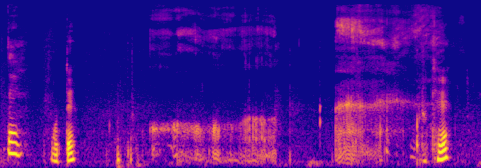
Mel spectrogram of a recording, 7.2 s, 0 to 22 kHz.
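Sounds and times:
speech: 0.1 - 1.2, 6.6 - 6.8
child imitating a father snoring: 2.2 - 4.2, 5.0 - 6.6.

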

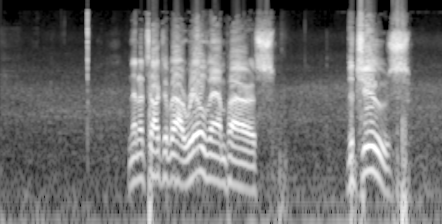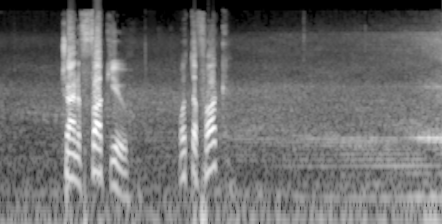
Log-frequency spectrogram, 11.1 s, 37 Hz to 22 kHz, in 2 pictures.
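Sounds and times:
speech: 1.6 - 3.6, 4.3 - 5.2, 6.3 - 7.2, 7.8 - 8.4
moped riding past in a bike lane: 8.6 - 11.0.

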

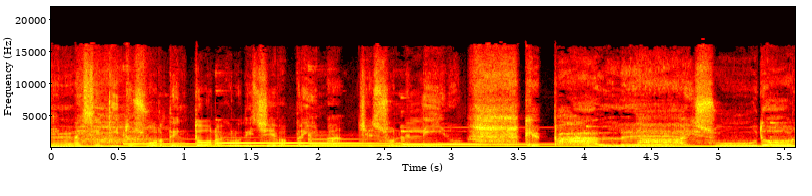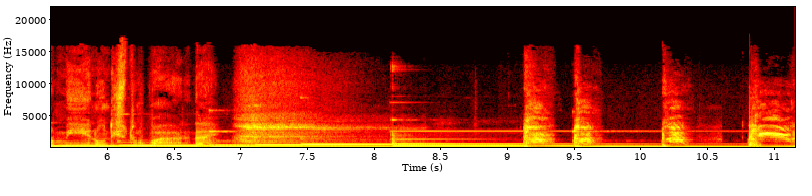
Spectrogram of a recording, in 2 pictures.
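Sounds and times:
steady sustained tonal background: 0.0 - 11.1
speech: 0.2 - 7.7
dry irritated cough: 9.1 - 11.1.

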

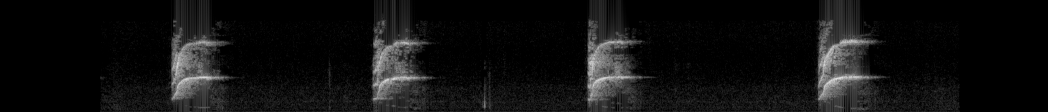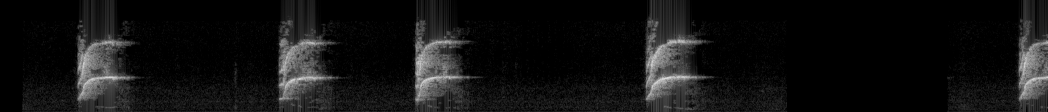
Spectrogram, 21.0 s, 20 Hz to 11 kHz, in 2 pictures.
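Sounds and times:
female Belgian canary calling for mating: 1.7 - 2.4, 3.7 - 4.4, 5.9 - 6.5, 8.2 - 8.9, 11.2 - 11.9, 13.2 - 13.9, 14.6 - 15.3, 16.9 - 17.6, 20.6 - 20.9.

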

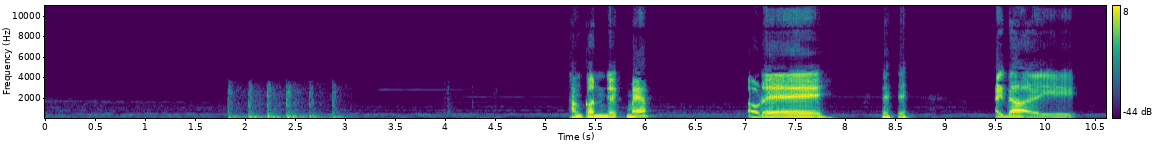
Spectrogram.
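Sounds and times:
knocking on a door: 1.8 - 3.2
speech: 5.3 - 6.2, 7.0 - 8.7, 9.5 - 10.4.

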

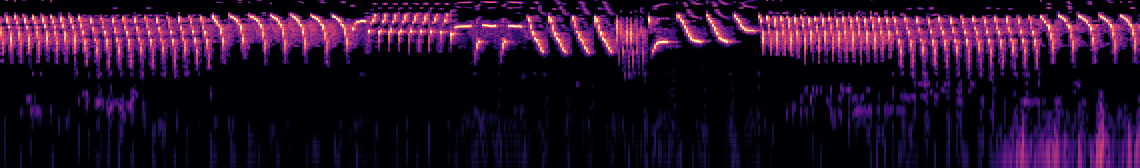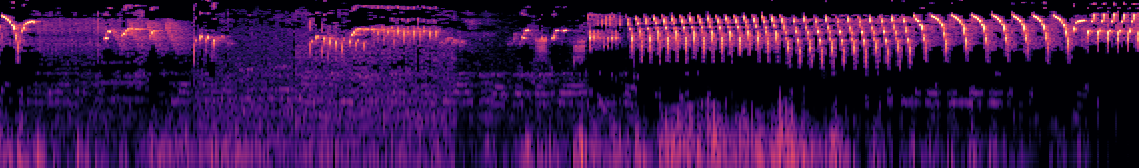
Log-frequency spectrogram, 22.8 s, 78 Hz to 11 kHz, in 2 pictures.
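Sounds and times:
canary singing as a lure to attract birds: 0.0 - 22.7
low rumbling background: 11.8 - 17.0.

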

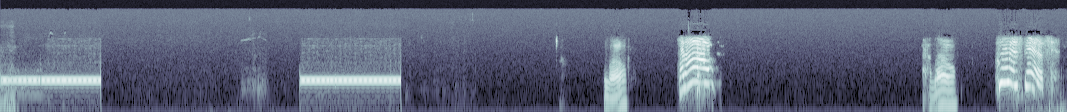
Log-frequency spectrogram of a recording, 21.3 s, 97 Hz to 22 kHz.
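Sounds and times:
telephone line tone while a three-way call is set up: 0.0 - 2.0, 6.0 - 8.0
faint low hum: 0.0 - 21.3
speech: 12.2 - 12.6, 13.6 - 13.9, 18.6 - 19.2, 20.3 - 21.1.

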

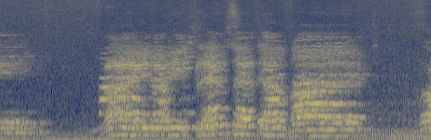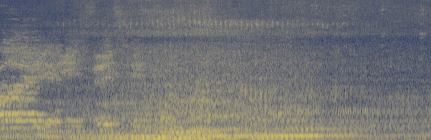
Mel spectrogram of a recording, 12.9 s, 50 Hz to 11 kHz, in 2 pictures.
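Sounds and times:
broad low truck engine rumble: 0.0 - 12.9
truck driving past on a street on a mild summer evening: 4.0 - 12.9.

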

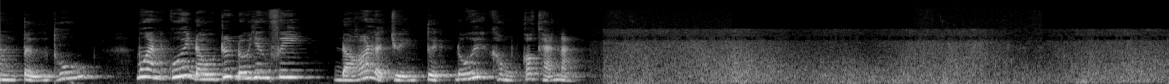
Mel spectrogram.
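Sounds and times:
speech: 0.0 - 6.2
surging sea waves around a boat deck: 5.9 - 11.6
wind around a boat deck: 5.9 - 11.6.

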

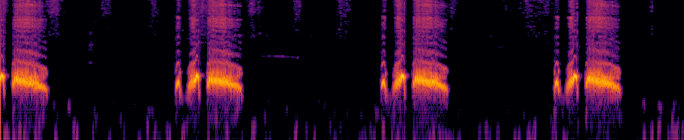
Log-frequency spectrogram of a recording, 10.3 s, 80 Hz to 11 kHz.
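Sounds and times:
spotted dove cooing: 0.0 - 0.8, 2.6 - 3.7, 5.7 - 6.8, 8.3 - 9.4.

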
